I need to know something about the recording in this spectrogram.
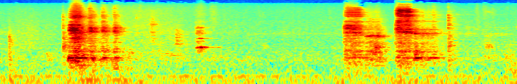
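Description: A young woman sobs and cries softly close by.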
